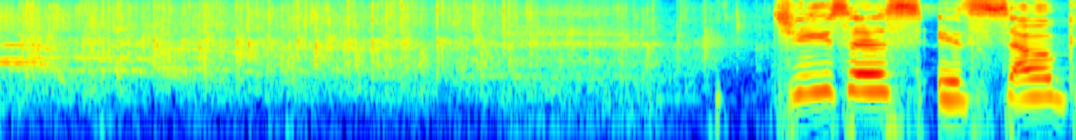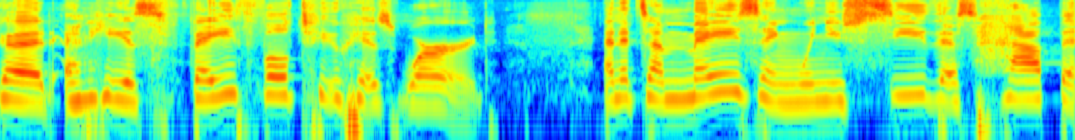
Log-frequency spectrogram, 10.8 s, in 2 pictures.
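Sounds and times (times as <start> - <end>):
church congregation applauding a man after his testimony: 0.0 - 3.9
speech: 3.9 - 10.7.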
